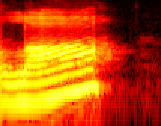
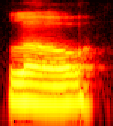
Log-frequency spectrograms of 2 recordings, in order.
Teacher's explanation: versus ah there's no change into how open my jaw is the ah is slightly more open than the o and the o is more rounded um more tight lipped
